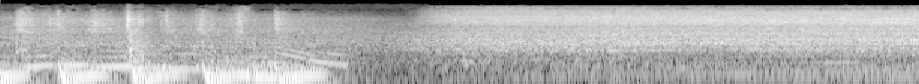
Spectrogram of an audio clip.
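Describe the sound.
A car is driven fast and recklessly: the engine climbs in several rising surges, then gives way to a steady, loud rushing roar of speed.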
